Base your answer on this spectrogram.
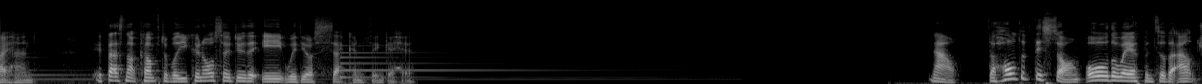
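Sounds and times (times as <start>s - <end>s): piano chord: 0.0s - 1.8s, 3.4s - 7.4s.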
